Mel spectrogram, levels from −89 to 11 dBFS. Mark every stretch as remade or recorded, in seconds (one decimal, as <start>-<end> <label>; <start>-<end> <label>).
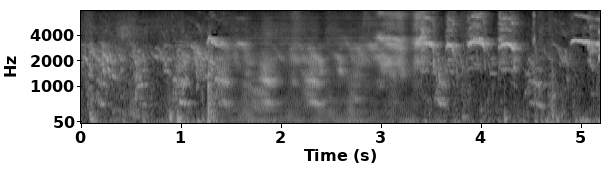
0.0-1.4 recorded; 1.4-3.4 remade; 3.4-5.2 recorded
